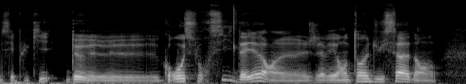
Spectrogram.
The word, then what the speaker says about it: sourcil: cette série d'animation Naruto le l de sourcil n'est pas prononcéi j'ai toujours dit des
